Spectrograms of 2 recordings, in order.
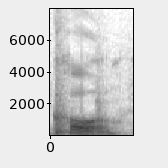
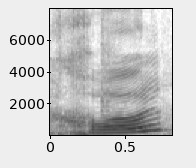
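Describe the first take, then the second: First: The word starts with a hard k sound. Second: The word starts with a raspy throat sound. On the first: "with a kaf" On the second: "with a chaf"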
